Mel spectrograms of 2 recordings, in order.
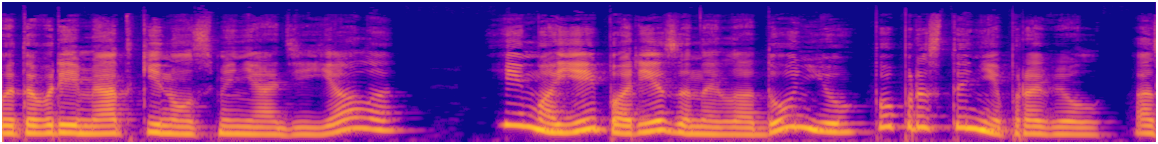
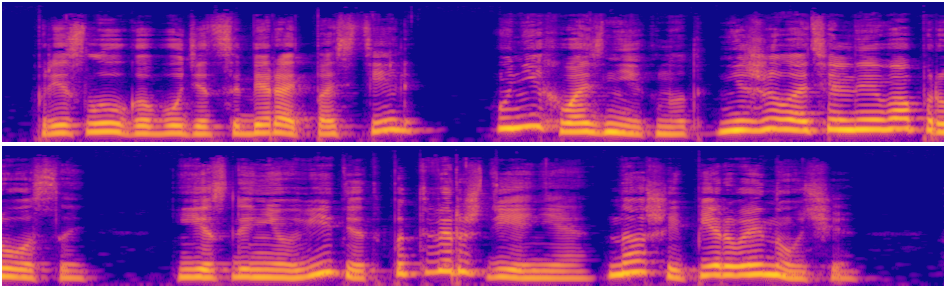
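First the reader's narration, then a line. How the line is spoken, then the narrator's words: Calm speech. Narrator (Russian): спокойно говорил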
